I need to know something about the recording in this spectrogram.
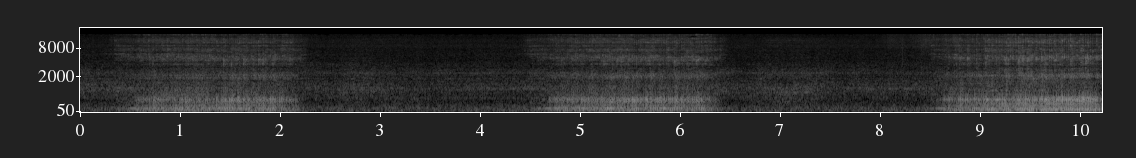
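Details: Deep, heavy snoring: rough, low snores on each breath in, about three in ten seconds, with quiet pauses between them.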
